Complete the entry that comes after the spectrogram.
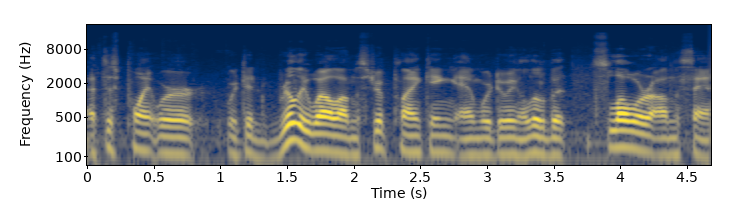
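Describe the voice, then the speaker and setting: Dry sound with no echo from a man, with music in the background. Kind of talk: casual vlog chat. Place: workshop.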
